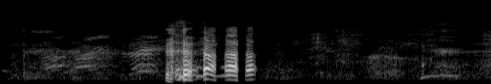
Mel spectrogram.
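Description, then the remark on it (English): An animal pants heavily in a quick run of about four loud, rhythmic breaths, with people talking quietly before and after. “Ooh, he is panting like he, he wants to catch up with us.”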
